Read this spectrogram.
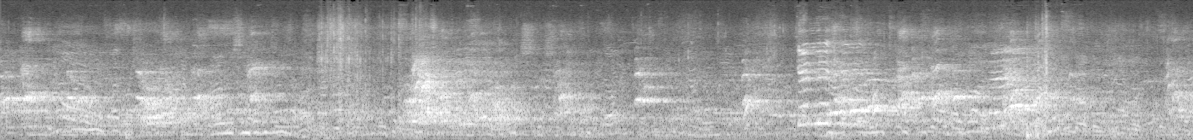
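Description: A young woman calls out commands to a dog with animation in a large echoing hall.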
